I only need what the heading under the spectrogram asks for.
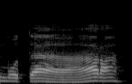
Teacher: تا های مشدد، این نفسه که صدای نفس باید بیاد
